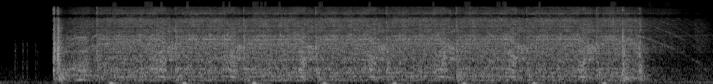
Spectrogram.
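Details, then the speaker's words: 1968 VW Beetle engine out of the car, valves set to .006", compression test on cylinder 1 via gauge in the spark plug hole: starter cranks steadily about six seconds with even thumps, no dropouts; reads 110 psi, compression good. "you just want to be able to uh crank the engine to have it make some compression in the cylinder"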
